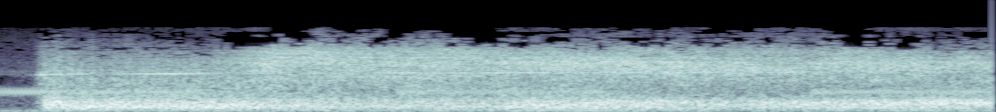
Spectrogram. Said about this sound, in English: Then stand by. Everybody batten down. Okay, Jet. Atomic motor, fire!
